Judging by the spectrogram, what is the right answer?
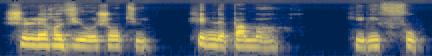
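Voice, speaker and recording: A woman's voice: sits low, fairly even intonation, takes it slowly, warm tone. A woman reading aloud voices a defiant wife who answers her husband's questions in curt, cold replies in a storybook reading.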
